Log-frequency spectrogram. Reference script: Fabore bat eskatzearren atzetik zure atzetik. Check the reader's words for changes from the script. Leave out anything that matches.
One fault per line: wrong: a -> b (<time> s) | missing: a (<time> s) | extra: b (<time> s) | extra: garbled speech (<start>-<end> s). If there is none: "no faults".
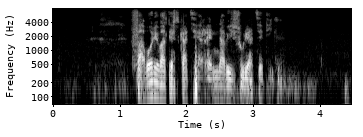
wrong: atzetik -> nabil (2.5 s)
